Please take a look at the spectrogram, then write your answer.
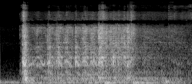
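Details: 1986 Porsche 911 Targa, not started in over a decade, with new fuel pump and fresh battery. Quick, even starter cranking with a brief catch or two, but it never runs. A fuel leak at the rear is suspected.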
